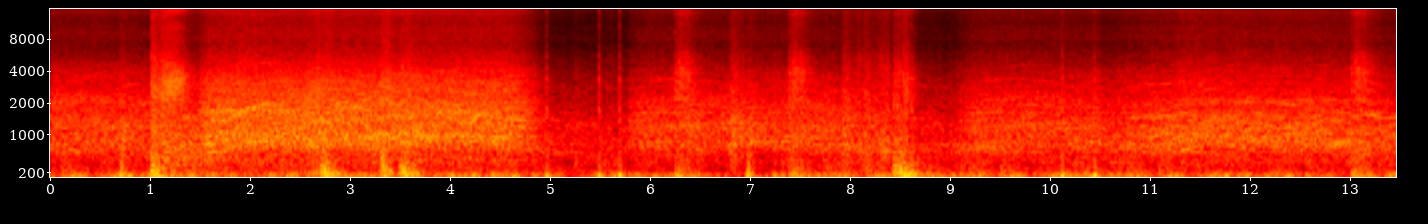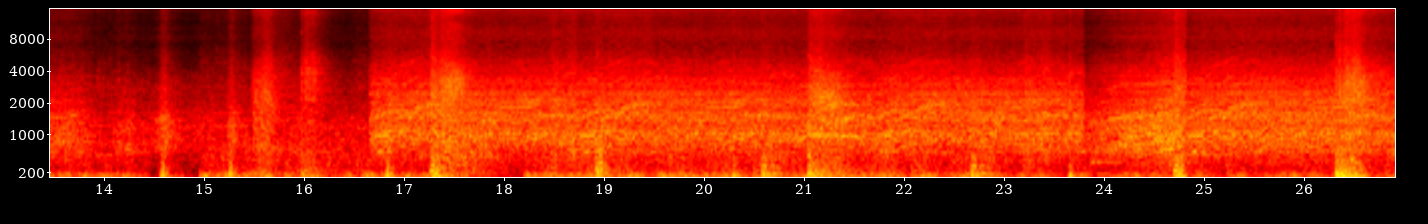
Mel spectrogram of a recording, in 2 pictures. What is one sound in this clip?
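A football is kicked with sharp thuds again and again.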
